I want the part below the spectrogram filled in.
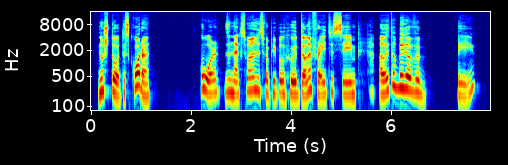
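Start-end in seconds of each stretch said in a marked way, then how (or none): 0.2-1.2 loud, irritated, impatient annoyance. Teaching a russian phrase, showing impatience in the voice: annoyed, impatient. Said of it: "Can you hear this annoyance? Impatience in my voice".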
